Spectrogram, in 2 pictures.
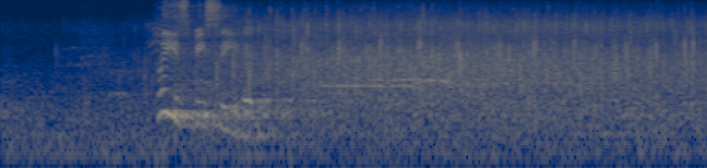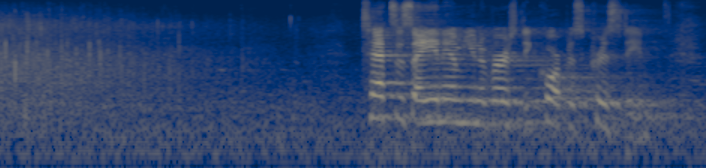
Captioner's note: applause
